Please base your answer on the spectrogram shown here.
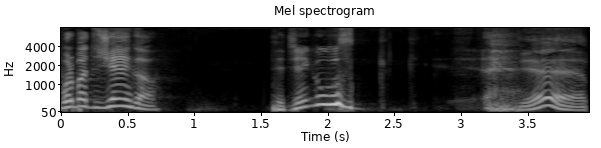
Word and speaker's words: Django: I think it's Django, D silent.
